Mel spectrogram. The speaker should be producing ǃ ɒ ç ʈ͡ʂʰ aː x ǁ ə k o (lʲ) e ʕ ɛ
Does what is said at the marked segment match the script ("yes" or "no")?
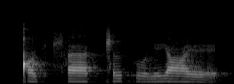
no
